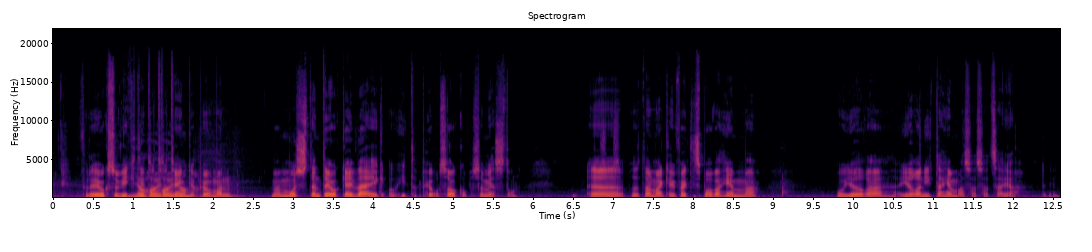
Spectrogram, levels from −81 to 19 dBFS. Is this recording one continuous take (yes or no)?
no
